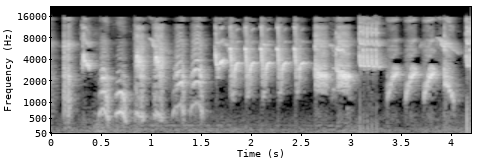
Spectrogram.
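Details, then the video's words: Worked-up fighter Black-winged myna recorded as tutor audio for silent starlings, delivering tumbling mid-pitched warbles that climb into shrill rasping chatter and wavering whistles. "Burung Jalak Putih fighter Emosi Nya kelewatan || Cocok Untuk Masteran Jalak Bisu"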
